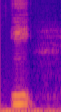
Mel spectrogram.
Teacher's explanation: Japanese I. is called a high front vowel. Again, as the name tells you, when you pronounce this sound, your tongue is positioned at a higher level on the vertical dimension and at a front position on the front to back dimension.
